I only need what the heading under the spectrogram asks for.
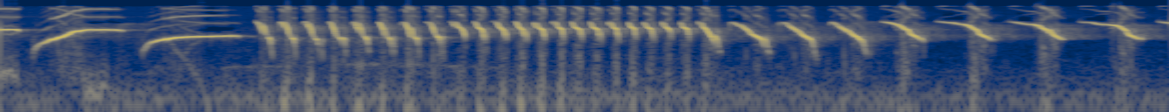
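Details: Canary song used as singing stimulation: two rising whistled notes, then a rapid even trill lasting nearly two seconds, ending in a series of falling, slurred whistles.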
